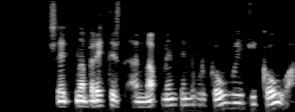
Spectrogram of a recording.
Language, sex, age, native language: Icelandic, male, 30-39, Icelandic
